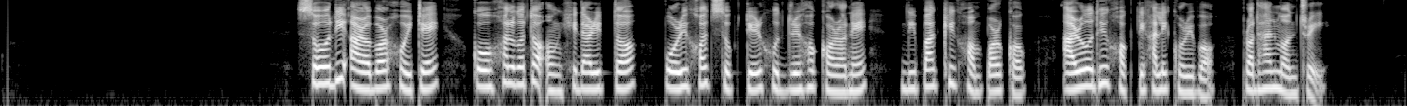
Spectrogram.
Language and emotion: Assamese, neutral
